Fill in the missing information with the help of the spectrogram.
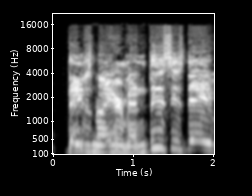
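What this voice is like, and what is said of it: Imitates another person's voice, Hispanic accent. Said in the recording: “does an excellent Hispanic ... you got your Cheech Marin”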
